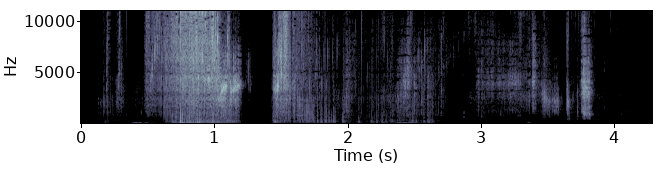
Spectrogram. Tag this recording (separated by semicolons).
blood; flesh; gore; Squelch; Squelching; tear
